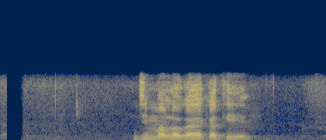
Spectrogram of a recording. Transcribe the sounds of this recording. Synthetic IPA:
d͡ʒimːalʌɡaekat̪ʰije

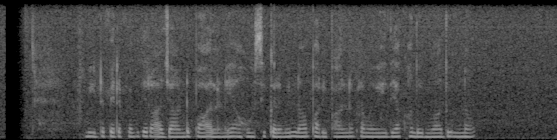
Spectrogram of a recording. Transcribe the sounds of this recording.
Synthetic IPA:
miːʈəpeʈəpɐʋit̪iɾaːd͡ʒaːɳɖupaːlənejahoːsikəɾəminːɐpaɾipaːlənəkɾəməʋeːd̪ijakhɐnd̪unʋaːd̪unːaː

